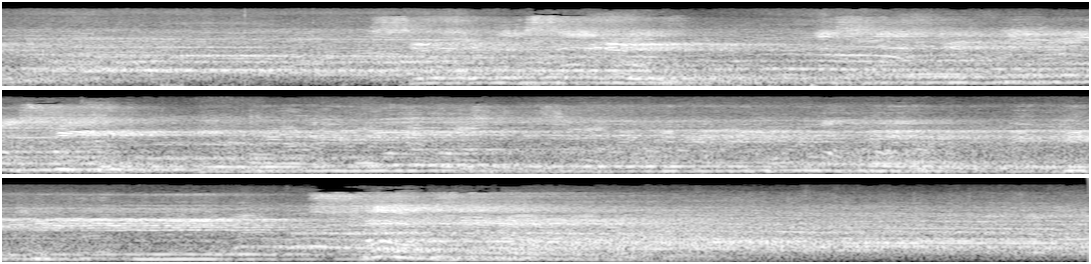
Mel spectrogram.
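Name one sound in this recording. A large crowd murmurs and cheers in a big echoing hall.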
